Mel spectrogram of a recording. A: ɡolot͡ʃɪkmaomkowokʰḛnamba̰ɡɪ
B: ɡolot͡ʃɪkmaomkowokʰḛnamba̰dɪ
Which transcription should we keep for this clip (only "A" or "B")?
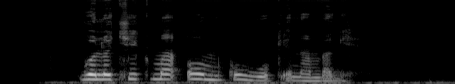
A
